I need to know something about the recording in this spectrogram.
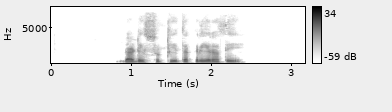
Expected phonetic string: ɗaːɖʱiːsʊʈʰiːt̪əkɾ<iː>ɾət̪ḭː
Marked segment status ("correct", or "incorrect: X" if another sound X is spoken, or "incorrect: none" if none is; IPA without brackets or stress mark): correct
